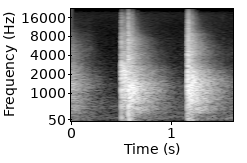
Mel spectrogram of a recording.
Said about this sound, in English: R.I.P. to 41, George W. Bush Sr. passed on Saturday at the age of 94, though. Can we slow clap this brother out, yeah, man?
